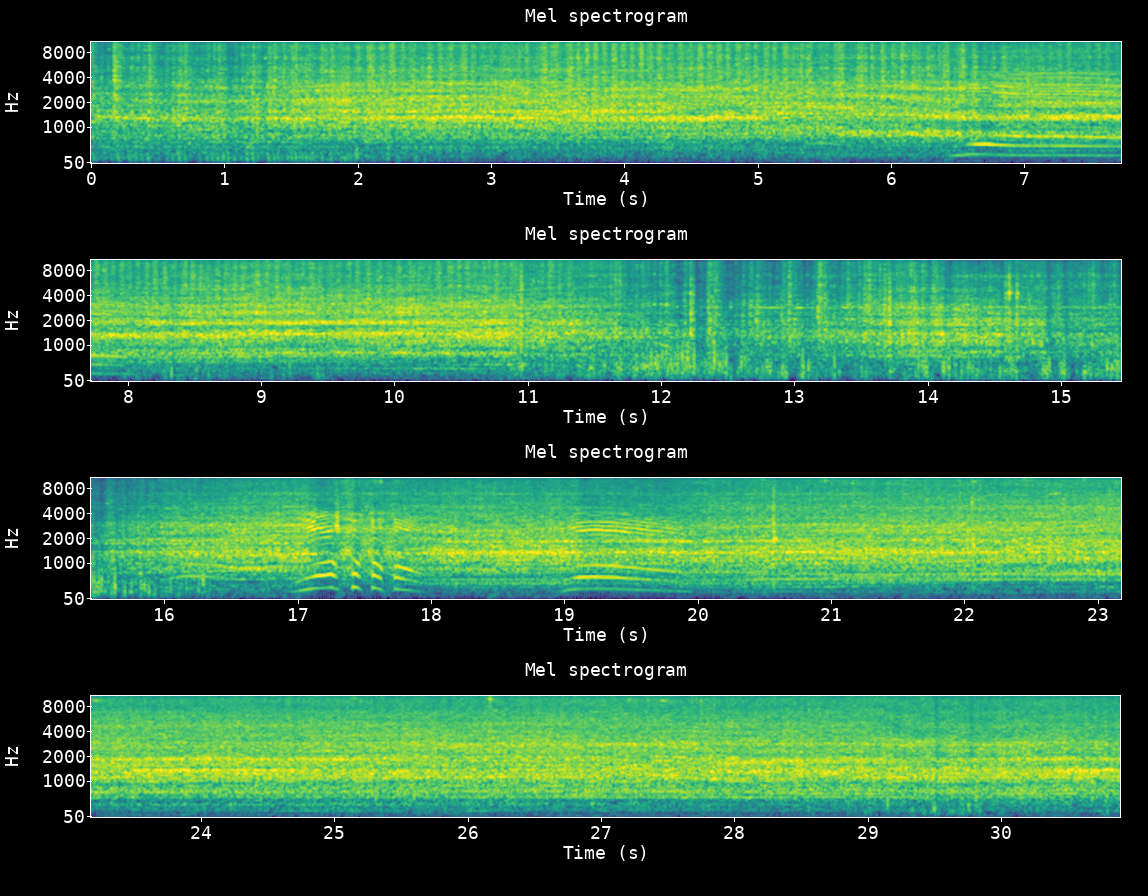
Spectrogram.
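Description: Small outboard motor running steadily. A voice rises and falls briefly about seven seconds in and again around seventeen to twenty seconds.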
